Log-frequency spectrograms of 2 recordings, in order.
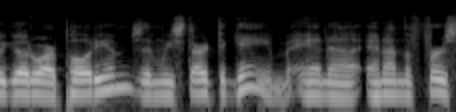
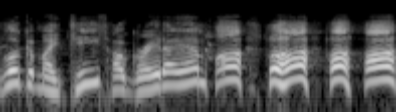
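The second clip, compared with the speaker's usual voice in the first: put-on very loud, very high crazy rich-guy laughter; 9 semitones higher, 11 dB louder than usual. Retelling how Chuck laughed at a joke: crazy rich guy laugh like Mister Howell. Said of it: "He laughs like a crazy rich guy laugh".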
